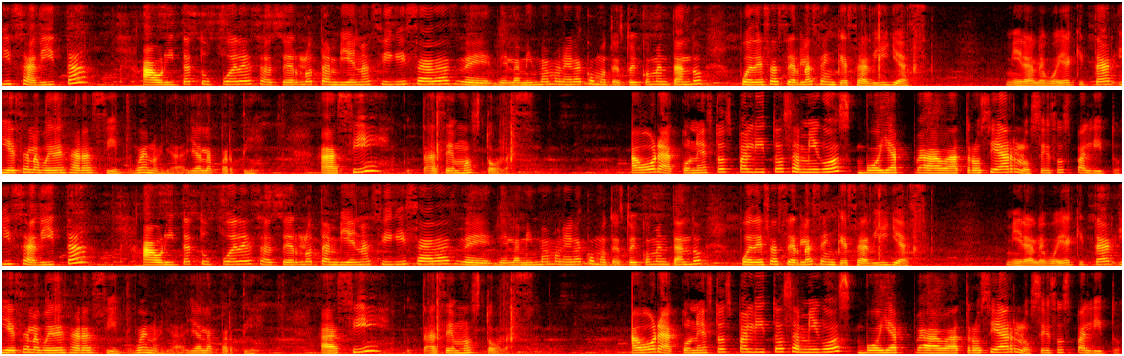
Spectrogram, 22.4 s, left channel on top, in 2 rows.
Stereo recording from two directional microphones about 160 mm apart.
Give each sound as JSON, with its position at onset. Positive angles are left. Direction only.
{"t": 0.0, "sound": "a woman's voice", "side_deg": 10}
{"t": 17.5, "sound": "a woman's voice", "side_deg": 10}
